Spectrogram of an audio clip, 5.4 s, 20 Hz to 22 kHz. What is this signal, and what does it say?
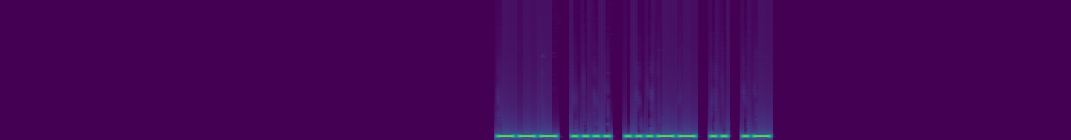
Morse code, heard as a keyed tone, about 46 wpm, 700 Hz. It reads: OH3IA
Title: DXCC-100 Call Signs - 5 Characters - Repeated 3x - 45wpm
